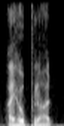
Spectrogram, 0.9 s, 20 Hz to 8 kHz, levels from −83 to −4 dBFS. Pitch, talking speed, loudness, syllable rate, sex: 100 Hz, 210 wpm, -17 LUFS, 5.9 syllables/s, male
